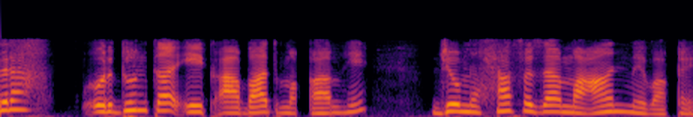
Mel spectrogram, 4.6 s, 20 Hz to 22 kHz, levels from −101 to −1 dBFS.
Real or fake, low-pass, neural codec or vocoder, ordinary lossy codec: fake; 5.4 kHz; codec, 44.1 kHz, 1.7 kbps, Pupu-Codec; none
